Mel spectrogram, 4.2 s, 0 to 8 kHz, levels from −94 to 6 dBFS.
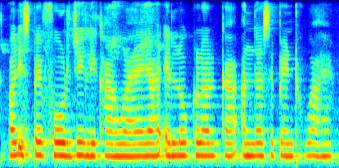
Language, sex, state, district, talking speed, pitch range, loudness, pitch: Hindi, female, Uttar Pradesh, Shamli, 225 wpm, 220-230 Hz, -15 LUFS, 225 Hz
